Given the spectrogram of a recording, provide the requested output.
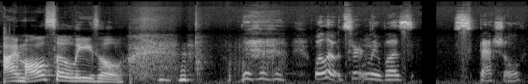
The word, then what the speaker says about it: Leisel: Tell me a little bit about that then, Leisel. I know, so what I know so far is that your family pronounces your name with a soft S, and that you play bagpipes.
